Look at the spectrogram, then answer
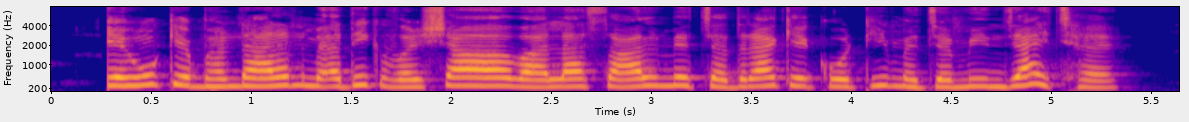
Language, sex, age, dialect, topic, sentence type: Maithili, male, 18-24, Angika, agriculture, question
